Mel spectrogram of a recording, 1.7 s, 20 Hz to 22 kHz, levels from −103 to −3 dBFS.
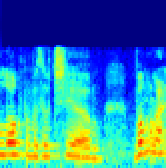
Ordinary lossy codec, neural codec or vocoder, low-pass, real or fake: none; none; none; real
